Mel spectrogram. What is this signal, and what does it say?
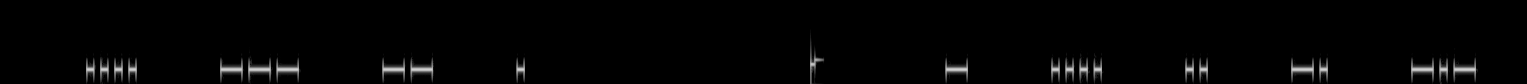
Morse code, heard as a keyed tone, about 17 wpm, spaced as for 8 wpm, 700 Hz. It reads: HOME THINK
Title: 4x Character Spacing - Top 200 Words - 17wpm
